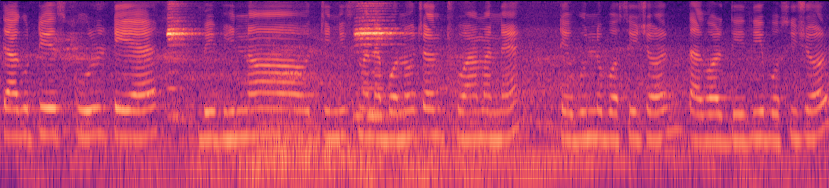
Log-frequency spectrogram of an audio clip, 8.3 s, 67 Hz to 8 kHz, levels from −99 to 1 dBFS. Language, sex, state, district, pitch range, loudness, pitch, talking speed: Odia, female, Odisha, Sambalpur, 230-250 Hz, -19 LUFS, 235 Hz, 45 wpm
